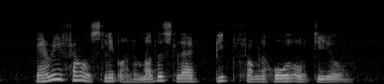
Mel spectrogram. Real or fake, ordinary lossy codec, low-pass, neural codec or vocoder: fake; none; none; codec, 16 kHz, 8 kbps, FreqCodec, smaller model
